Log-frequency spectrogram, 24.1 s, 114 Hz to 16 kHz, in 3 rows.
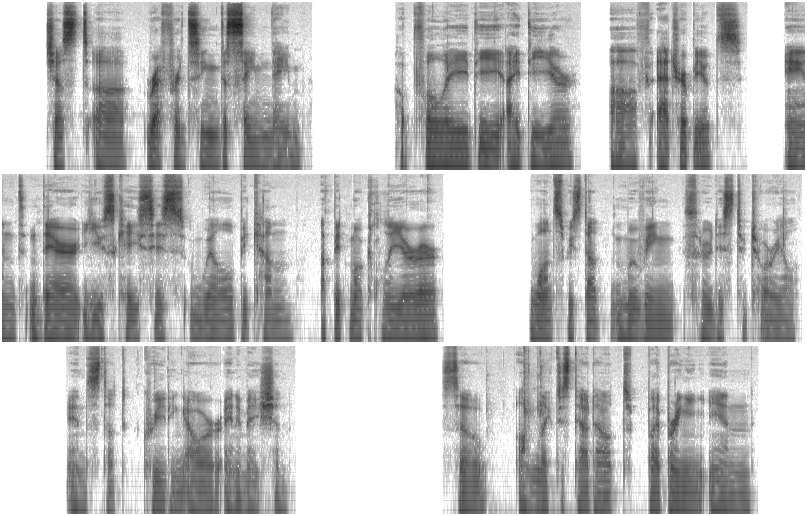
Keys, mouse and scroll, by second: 3.6-6.6 middle drag, 11.2 drag, 12.8-14.8 middle drag, 14.8-17.5 drag, 17.5-20.5 middle drag, 21.2 shift+a.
